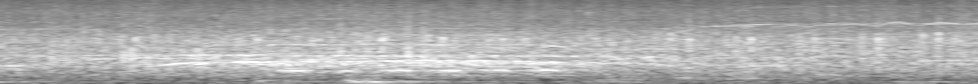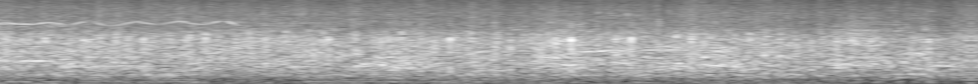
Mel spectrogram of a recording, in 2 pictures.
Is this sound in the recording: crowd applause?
yes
